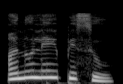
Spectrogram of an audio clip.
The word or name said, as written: ಅನುಲೇಪಿಸು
